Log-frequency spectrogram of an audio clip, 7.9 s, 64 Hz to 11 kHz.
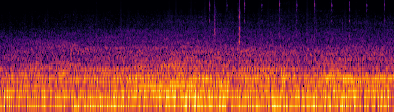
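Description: A 2023 Toyota Tundra SR5 with the 3.4-liter twin-turbo engine accelerates hard in sport mode, a steady loud low engine rumble and road roar filling the cabin throughout with no talk.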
